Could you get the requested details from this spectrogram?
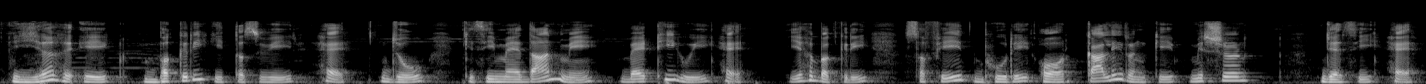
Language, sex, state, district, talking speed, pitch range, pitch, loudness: Bhojpuri, male, Uttar Pradesh, Gorakhpur, 115 wpm, 115-145 Hz, 125 Hz, -22 LUFS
